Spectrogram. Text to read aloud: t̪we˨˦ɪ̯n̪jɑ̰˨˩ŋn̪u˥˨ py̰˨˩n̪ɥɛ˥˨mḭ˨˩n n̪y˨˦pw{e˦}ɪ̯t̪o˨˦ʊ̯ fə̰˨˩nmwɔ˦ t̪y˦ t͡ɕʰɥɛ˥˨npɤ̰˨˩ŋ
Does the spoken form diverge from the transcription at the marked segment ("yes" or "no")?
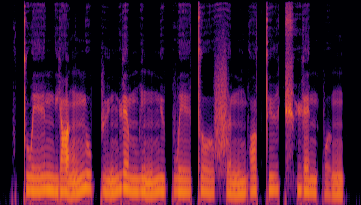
yes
